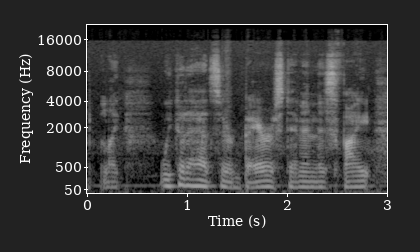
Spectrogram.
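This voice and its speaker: A quiet, somewhat breathy man with a fairly low pitch and an animated tone. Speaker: YouTuber reviewing TV episode. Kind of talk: casual solo rant. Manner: quiet, subdued; animated, rambling with false starts.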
